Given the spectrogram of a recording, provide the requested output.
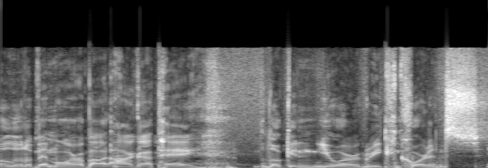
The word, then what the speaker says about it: agape: In that word, many of us know, you probably pronounced it agape. It's actually agape, but it doesn't matter. We don't speak Greek anyways. So it's this word agape, or agape is the right way to pronounce that.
